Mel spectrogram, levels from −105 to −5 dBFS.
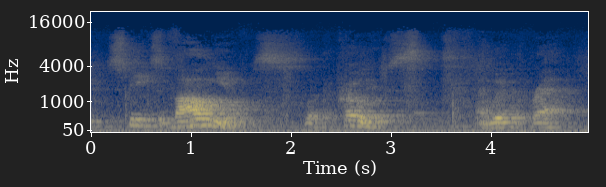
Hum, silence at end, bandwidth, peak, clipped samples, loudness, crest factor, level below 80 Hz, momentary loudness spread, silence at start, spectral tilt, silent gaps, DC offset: none; 0 s; 13 kHz; -20 dBFS; under 0.1%; -39 LUFS; 20 dB; -60 dBFS; 22 LU; 0 s; -7 dB/octave; none; under 0.1%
